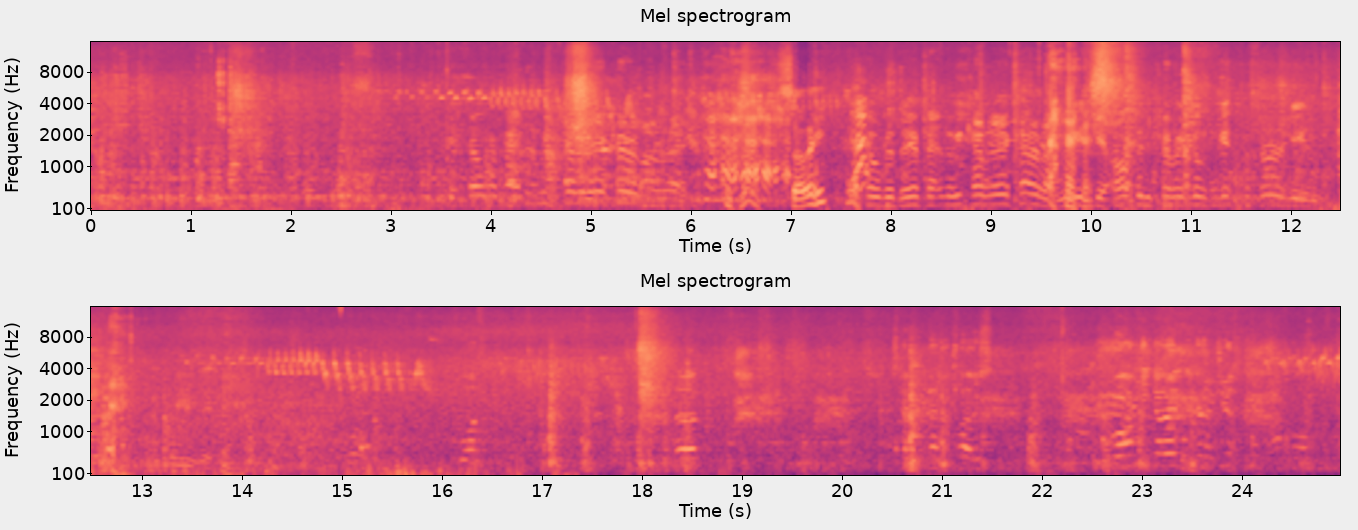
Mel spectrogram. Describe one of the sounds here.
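Heavy wheels rumble and crunch over a road.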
